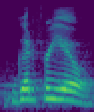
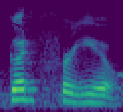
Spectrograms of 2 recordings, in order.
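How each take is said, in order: First: It sounds warm and sincere. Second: It sounds spiteful and sarcastic.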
